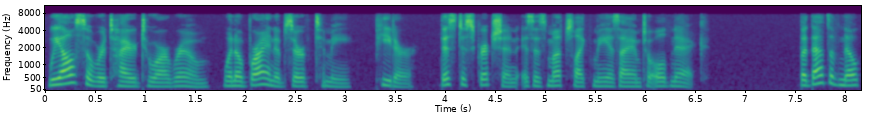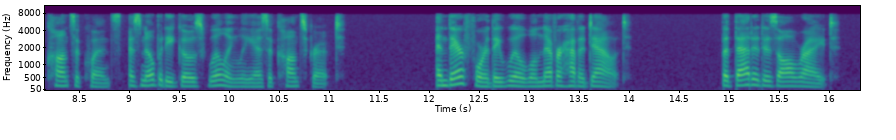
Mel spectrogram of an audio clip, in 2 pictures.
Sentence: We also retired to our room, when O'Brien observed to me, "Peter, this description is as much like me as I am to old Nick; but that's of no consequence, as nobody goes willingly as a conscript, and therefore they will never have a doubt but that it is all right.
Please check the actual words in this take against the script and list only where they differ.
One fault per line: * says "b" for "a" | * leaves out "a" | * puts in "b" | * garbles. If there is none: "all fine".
* puts in "will"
